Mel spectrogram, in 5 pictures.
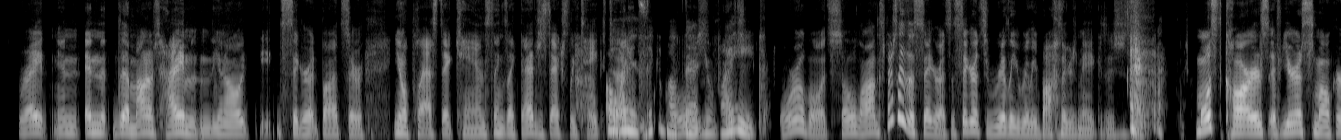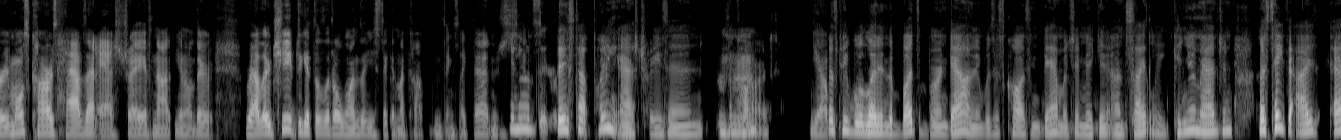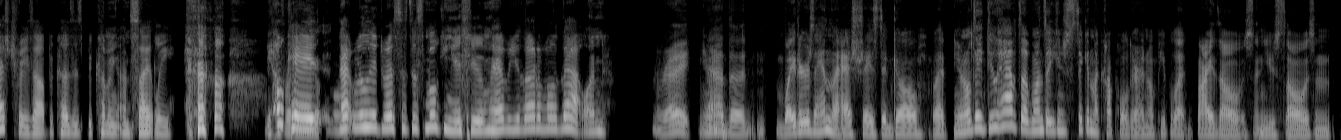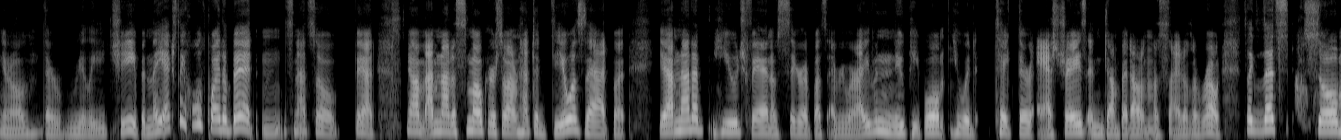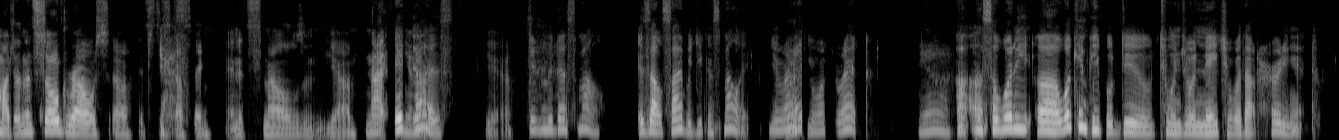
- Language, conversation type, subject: English, unstructured, What do you think about travelers who litter or damage natural areas?
- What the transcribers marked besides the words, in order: laughing while speaking: "bothers"; laugh; laugh; other background noise; laughing while speaking: "Oh"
